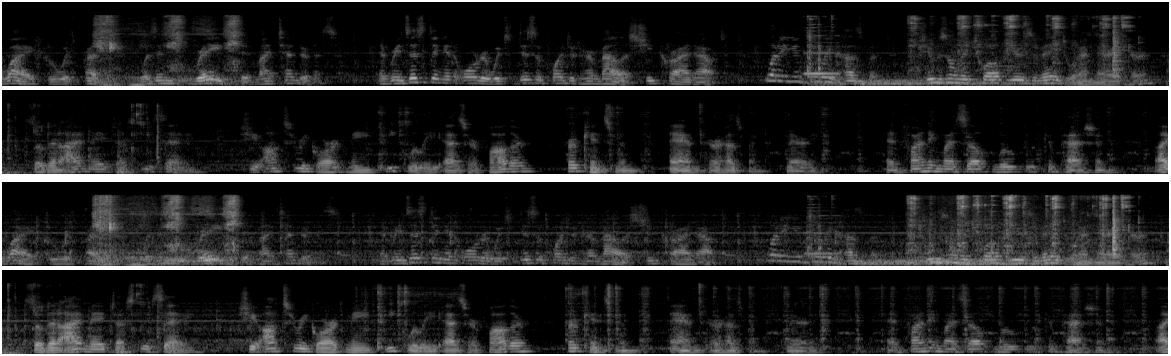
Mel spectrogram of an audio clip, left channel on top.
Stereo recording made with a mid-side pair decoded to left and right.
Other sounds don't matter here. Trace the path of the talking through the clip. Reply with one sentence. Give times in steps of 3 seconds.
You can hear the talking on the left from 0 s, in the centre from 9 s, on the right from 12 s, in the centre from 15 s and on the left from 18 s.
